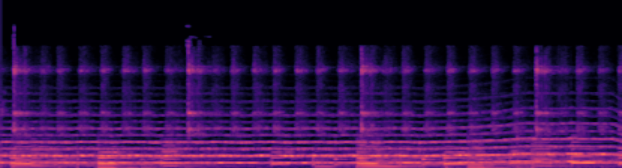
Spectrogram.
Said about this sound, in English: I would like to, to hear the guitar, a little a dunk a dunk ding ding.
